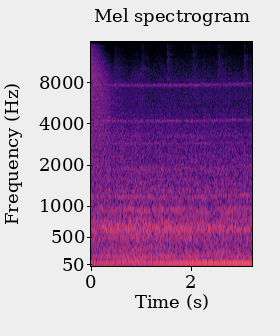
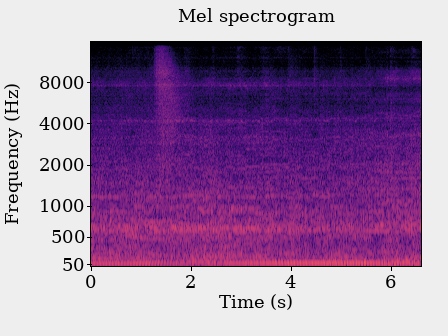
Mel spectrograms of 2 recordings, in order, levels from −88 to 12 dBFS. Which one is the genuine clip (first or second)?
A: first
